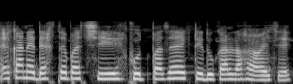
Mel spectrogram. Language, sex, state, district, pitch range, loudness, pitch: Bengali, female, Assam, Hailakandi, 235-270 Hz, -13 LUFS, 255 Hz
